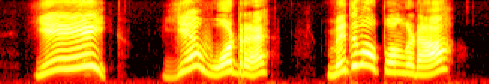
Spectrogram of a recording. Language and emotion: Tamil, angry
